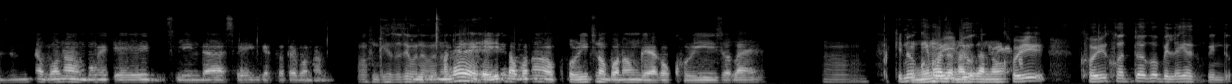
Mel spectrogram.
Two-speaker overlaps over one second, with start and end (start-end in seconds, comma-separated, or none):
none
